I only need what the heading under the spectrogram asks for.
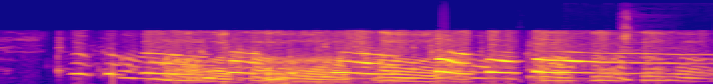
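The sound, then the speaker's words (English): A human voice in a voicemail imitates crow caws: a rapid run of harsh, descending calls that slide down in pitch, repeated back to back for several seconds at steady, fairly loud volume. “Our favorite nature sound is crows.”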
